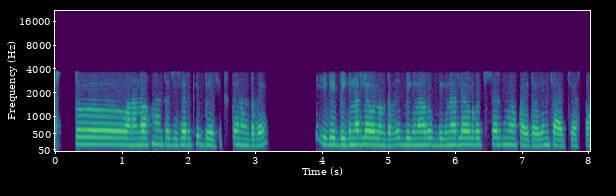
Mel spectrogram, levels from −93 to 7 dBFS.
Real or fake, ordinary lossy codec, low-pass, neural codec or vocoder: real; none; 3.6 kHz; none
